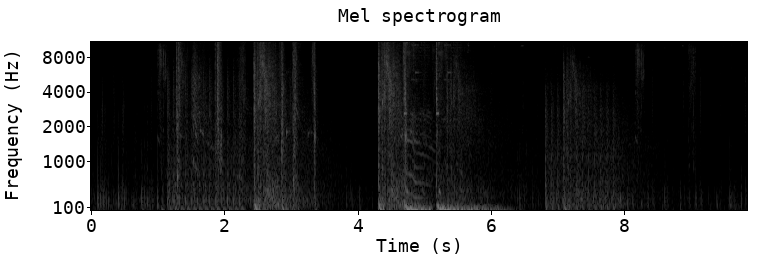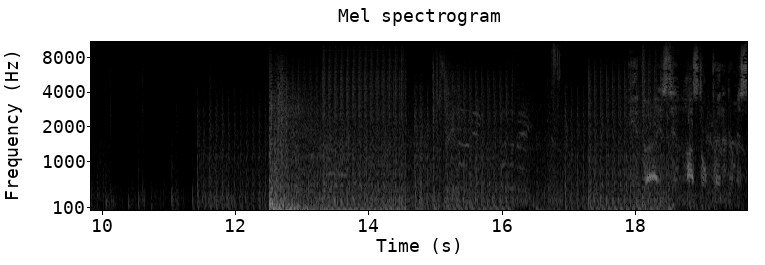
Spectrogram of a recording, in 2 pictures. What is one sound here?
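Rifle shots crack and echo.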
